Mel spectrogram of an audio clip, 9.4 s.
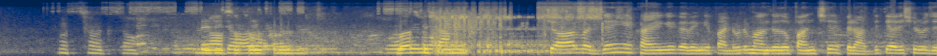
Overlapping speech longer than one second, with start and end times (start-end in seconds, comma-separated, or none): none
